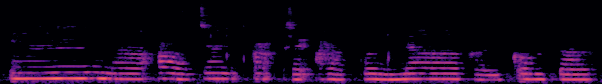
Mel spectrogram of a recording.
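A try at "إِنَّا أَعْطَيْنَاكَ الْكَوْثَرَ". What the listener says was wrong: Try and do the mud a bit longer. And just one thing could be slightly better is the Kawthar. So ka is a fatha, isn't it? So you can't make it full mouth. So you can't say Kawthar, ko. Has to be kaw.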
